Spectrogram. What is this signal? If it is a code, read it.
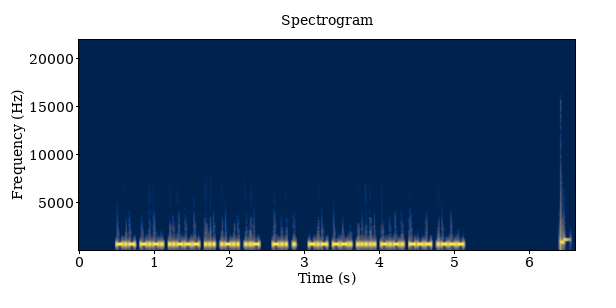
Morse code, heard as a keyed tone, about 41 wpm, 700 Hz. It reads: KC2SLU DE KG5COJ
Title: USA Callsign DE Callsign - 6 Characters - 45wpm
